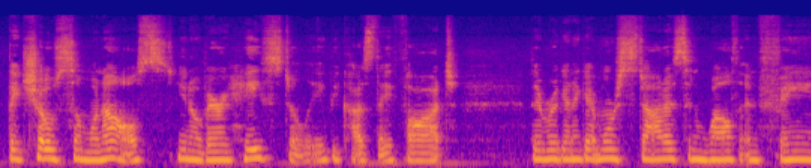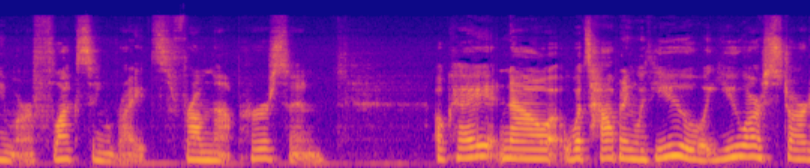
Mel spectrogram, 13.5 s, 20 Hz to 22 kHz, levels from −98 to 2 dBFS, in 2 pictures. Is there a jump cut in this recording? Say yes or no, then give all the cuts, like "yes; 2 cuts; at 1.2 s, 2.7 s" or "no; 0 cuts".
no; 0 cuts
